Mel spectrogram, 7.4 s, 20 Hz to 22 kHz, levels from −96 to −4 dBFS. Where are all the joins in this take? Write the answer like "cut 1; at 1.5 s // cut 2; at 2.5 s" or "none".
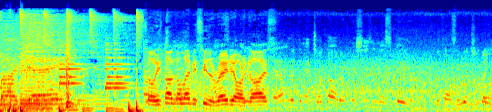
cut 1; at 2.1 s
